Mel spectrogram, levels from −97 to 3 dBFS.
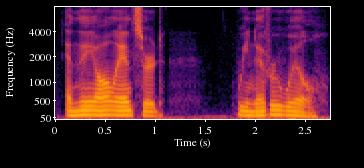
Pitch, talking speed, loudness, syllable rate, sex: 110 Hz, 155 wpm, -18 LUFS, 5.5 syllables/s, male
